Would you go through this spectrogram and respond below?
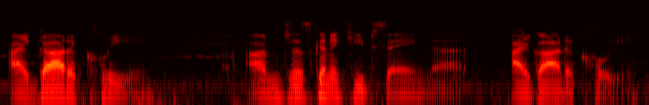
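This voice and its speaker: A man with a slightly low voice chats through a game stream. He rambles playfully and casually. The sound is a bit dull, with faint music behind. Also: big pitch swings, moderate pace.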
